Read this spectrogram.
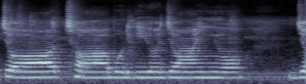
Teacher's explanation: এই বর্ণগুলোর উচ্চারণ স্থান হচ্ছে তালু। এগুলো বলা হয়, এই বর্ণগুলোকে বলা হয় তালব্য বর্ণ।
